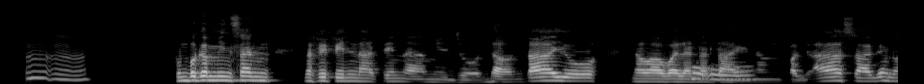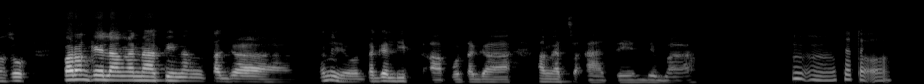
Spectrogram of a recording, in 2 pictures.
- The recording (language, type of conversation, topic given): Filipino, unstructured, Paano ka nagkakaroon ng kumpiyansa sa sarili?
- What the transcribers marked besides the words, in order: static; in English: "lift up"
